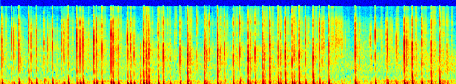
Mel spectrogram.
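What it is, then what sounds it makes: Hardcover paper book. Fingernails tap and scratch the cover and spine of a solid black hardcover paper book, *The Girl on the Train*, held upright. The result is a rapid, steady run of short, dry clicks and taps with a low thump beneath. Soft scratchy rustles fill the gaps between the taps.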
